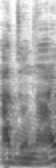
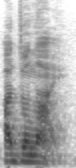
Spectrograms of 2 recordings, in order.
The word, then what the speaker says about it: Adonai: From one is from the word Adonai, which means Lord, and the other one is from the word Elohim, which means God.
